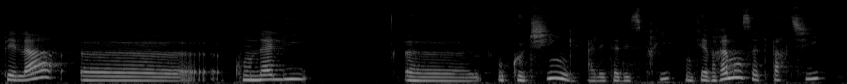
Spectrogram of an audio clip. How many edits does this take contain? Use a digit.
3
